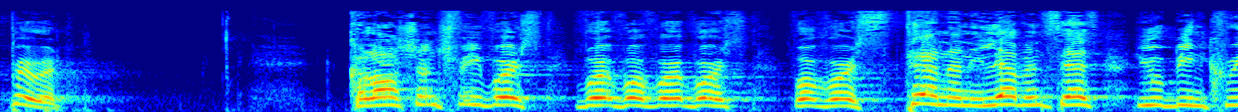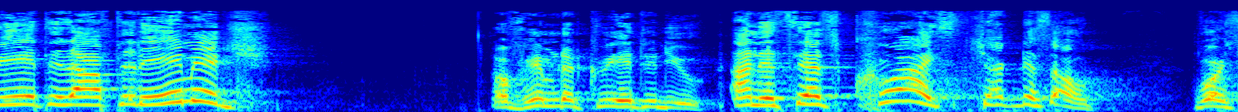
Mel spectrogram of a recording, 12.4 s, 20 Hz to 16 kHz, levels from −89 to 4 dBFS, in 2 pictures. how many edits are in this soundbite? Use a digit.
1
